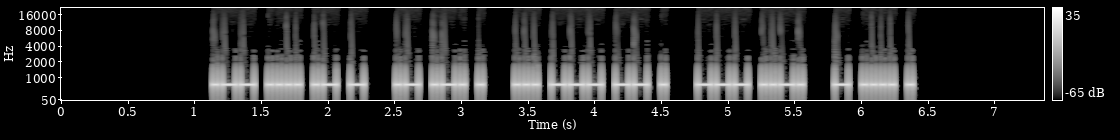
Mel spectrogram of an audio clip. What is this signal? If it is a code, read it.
Morse code, heard as a keyed tone, about 34 wpm, 700 Hz. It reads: WHAT ARE SOME OF THE
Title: Sets of 5 Words Encore 35wpm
